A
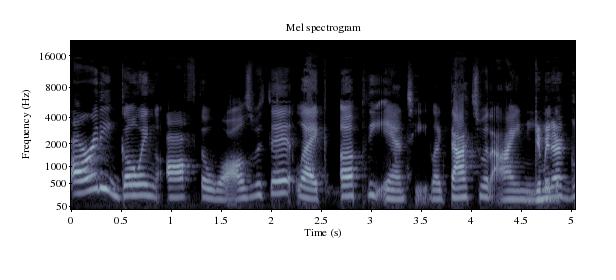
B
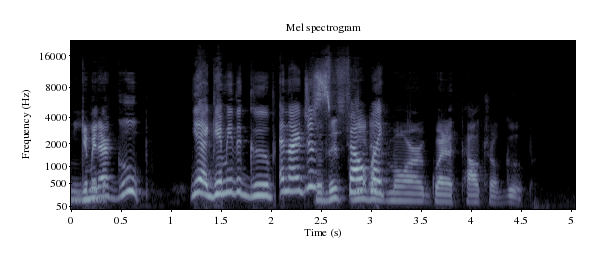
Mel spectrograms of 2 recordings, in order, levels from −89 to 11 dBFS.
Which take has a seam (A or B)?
B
